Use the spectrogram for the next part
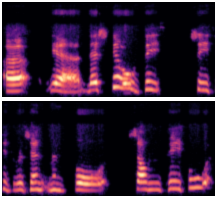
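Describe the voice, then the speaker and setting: A woman's voice: high-pitched, drawn-out words, vocal fry. A woman chatting casually as a podcast host, in a hesitant, conversational way. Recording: dull lo-fi audio.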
